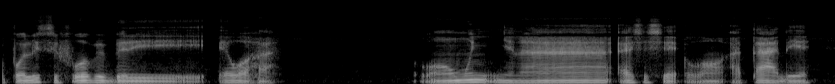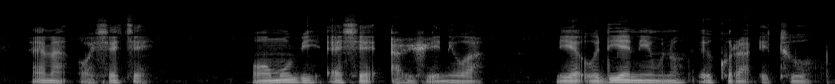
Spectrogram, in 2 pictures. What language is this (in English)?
Akan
